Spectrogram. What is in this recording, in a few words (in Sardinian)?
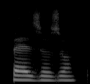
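"pesos", female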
